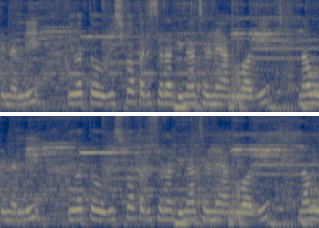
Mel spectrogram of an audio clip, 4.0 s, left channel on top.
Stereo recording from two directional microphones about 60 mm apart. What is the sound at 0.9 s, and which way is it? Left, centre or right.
Speech, left.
